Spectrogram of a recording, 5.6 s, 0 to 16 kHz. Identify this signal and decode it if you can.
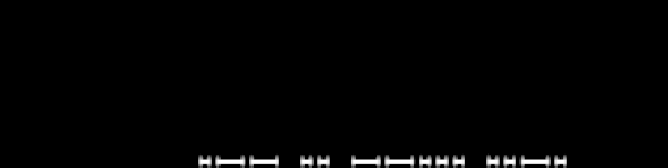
Morse code, heard as a keyed tone, about 17 wpm, 700 Hz. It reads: WI7F
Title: USA Call Signs - 4 Characters - Repeated 3x - 17wpm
